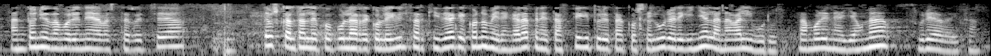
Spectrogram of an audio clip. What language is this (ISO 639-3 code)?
eus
